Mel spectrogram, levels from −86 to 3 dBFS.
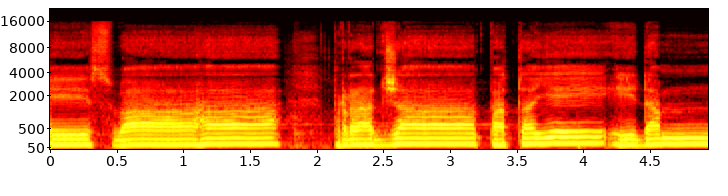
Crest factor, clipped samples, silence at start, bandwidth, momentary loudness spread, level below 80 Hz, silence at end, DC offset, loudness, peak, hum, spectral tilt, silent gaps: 14 dB; under 0.1%; 0 s; 15.5 kHz; 5 LU; -50 dBFS; 0 s; under 0.1%; -15 LUFS; 0 dBFS; none; -7 dB/octave; none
